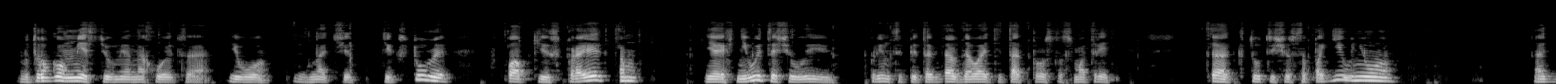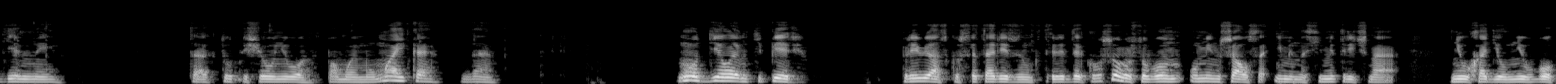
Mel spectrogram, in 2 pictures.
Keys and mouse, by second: 3.4 KP_1, 9.2 shift+click, 10.6 shift+middle click, 13.1 middle click, 14.4 shift+middle click, 15.5 shift+click, 17.5 middle click, 18.1 shift+middle click, 21.4 KP_1, 24.4-26.2 drag, 28.4 s.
